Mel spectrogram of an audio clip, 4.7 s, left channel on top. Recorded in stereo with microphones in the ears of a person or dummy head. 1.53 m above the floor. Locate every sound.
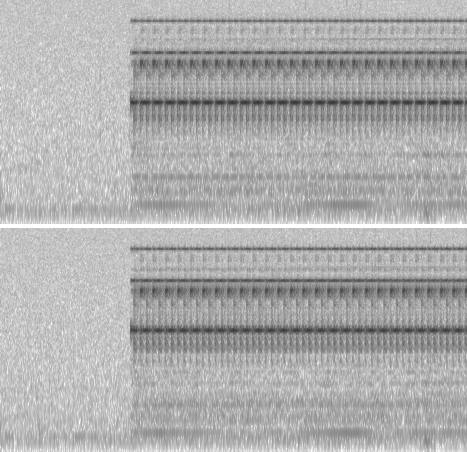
1.3 s an alarm clock: centre (ahead or behind), 1.7 m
